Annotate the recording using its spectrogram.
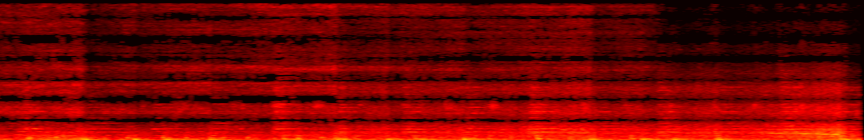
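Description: Loud, continuous drumming with many dense low strokes and no pause, over the noise of a street crowd.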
